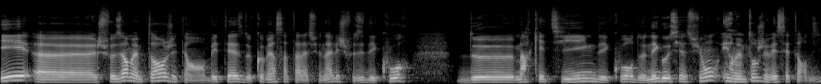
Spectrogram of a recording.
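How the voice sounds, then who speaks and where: The speaker is a man with a plain, everyday voice. The recording is very clean, with a silent background. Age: 30s. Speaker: entrepreneur, agency founder. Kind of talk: podcast interview. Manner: casual, filler-heavy.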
